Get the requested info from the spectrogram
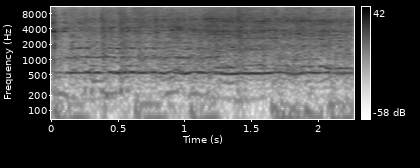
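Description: Live band music with a steady, pulsing bass beat and one long held note over it.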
